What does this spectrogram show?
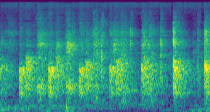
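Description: Audience applause welcoming a singer-songwriter: a dense, steady wash of many hands clapping, moderately loud, with slight rhythmic surges throughout and no voices over it.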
